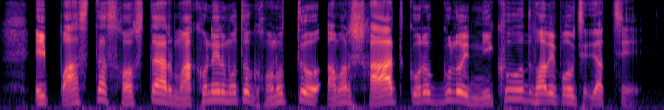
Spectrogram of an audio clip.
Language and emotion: Bengali, happy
